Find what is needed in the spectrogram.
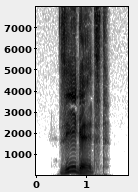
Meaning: second-person singular present of segeln
- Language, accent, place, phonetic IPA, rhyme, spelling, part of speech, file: German, Germany, Berlin, [ˈzeːɡl̩st], -eːɡl̩st, segelst, verb, De-segelst.ogg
